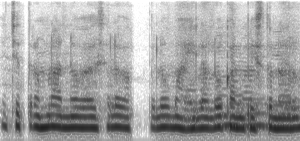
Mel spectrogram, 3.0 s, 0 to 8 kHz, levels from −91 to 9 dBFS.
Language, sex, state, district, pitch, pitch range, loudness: Telugu, female, Andhra Pradesh, Srikakulam, 195 Hz, 185-200 Hz, -12 LUFS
